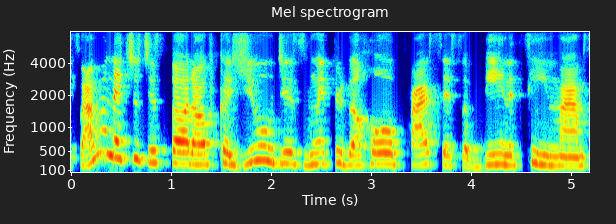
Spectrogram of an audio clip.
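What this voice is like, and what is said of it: New Orleans accent. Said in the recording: “I love your accent ... I have this thing with um like New Orleans accents”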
